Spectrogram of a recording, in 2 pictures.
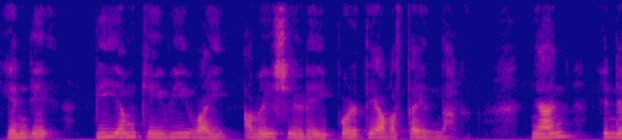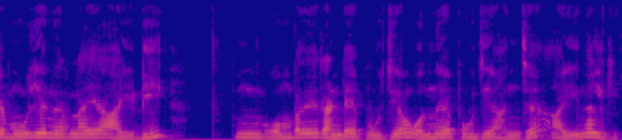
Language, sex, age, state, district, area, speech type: Malayalam, female, 60+, Kerala, Thiruvananthapuram, rural, read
